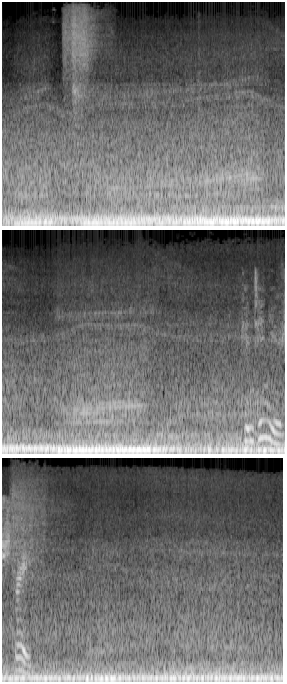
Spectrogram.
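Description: Car and truck engines rumble steadily in passing traffic.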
